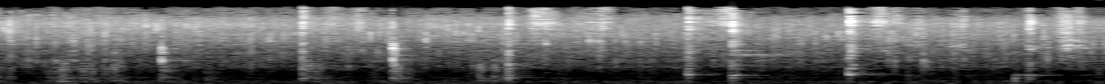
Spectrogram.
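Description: Chopped ridge gourd being tipped into hot oil in a steel kadai: a steady sizzle of frying, with scattered sharp clicks and clinks of a steel spoon scraping the pieces out of a steel bowl.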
